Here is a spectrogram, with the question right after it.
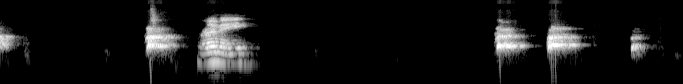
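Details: Blenheim Cavalier King Charles Spaniel puppies, a litter of five born at New Year, indoors in a puppy pen; short high yappy barks in two bursts, with a harmonic whine between and silence around them.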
